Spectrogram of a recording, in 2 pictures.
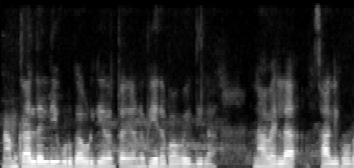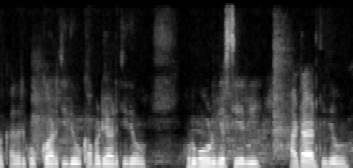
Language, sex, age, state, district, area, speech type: Kannada, female, 45-60, Karnataka, Bidar, urban, spontaneous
